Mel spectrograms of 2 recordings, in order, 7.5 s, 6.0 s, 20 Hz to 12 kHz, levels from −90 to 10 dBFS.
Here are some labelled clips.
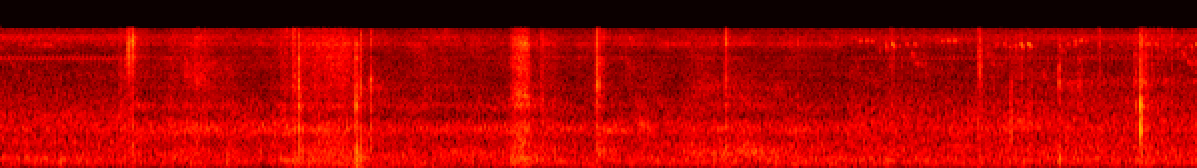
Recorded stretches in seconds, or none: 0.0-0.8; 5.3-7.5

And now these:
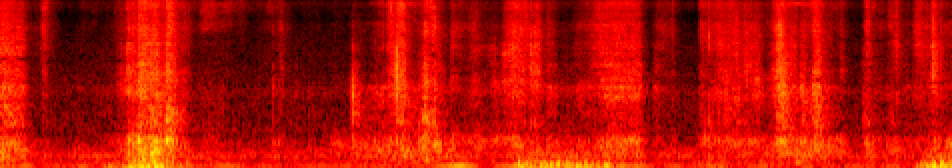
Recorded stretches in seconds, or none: 0.0-6.0

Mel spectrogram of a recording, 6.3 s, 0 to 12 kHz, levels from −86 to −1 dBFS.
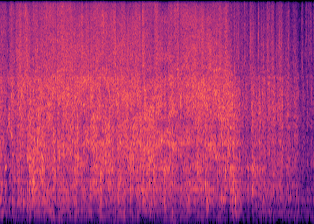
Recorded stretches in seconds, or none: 0.0-0.8; 4.6-6.3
